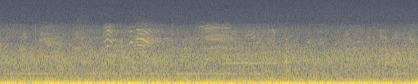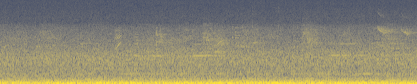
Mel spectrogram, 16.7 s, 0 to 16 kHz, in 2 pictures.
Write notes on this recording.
stereofeldaufnahmen im september 07 mittags, project: klang raum garten/ sound in public spaces - in & outdoor nearfield recordings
